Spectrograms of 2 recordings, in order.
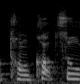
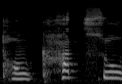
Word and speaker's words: tonkatsu: So tonkatsu ramen makes sense. It pork bone ramen. But katsu mean cutlet. So tonkatsu mean fried piece of pork.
